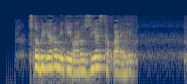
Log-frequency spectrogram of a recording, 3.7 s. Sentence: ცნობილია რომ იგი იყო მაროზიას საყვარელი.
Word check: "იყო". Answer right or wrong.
wrong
